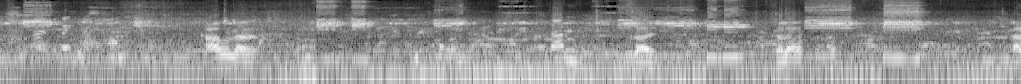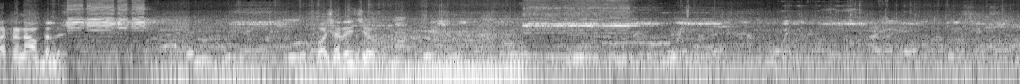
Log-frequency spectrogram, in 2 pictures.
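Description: A busy street crowd chatters all around outdoors.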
